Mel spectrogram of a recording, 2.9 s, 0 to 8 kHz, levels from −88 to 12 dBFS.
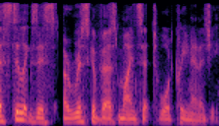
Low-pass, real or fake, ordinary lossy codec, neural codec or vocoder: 7.2 kHz; fake; AAC, 32 kbps; codec, 16 kHz, 8 kbps, FunCodec, trained on LibriTTS, 25 frames a second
